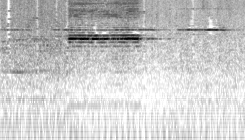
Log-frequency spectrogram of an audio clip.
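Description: A motor vehicle passing close with its engine running, and a horn sounding once, briefly, near the middle.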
